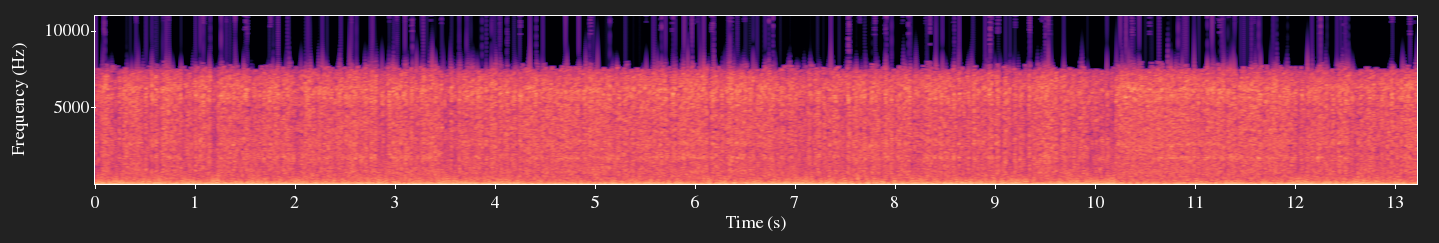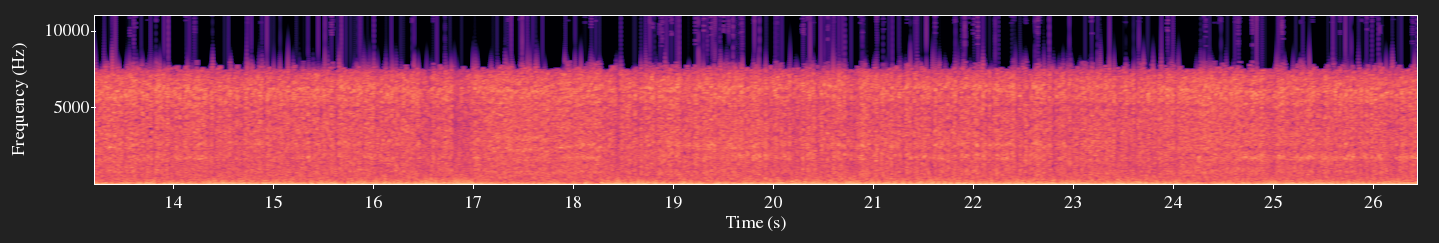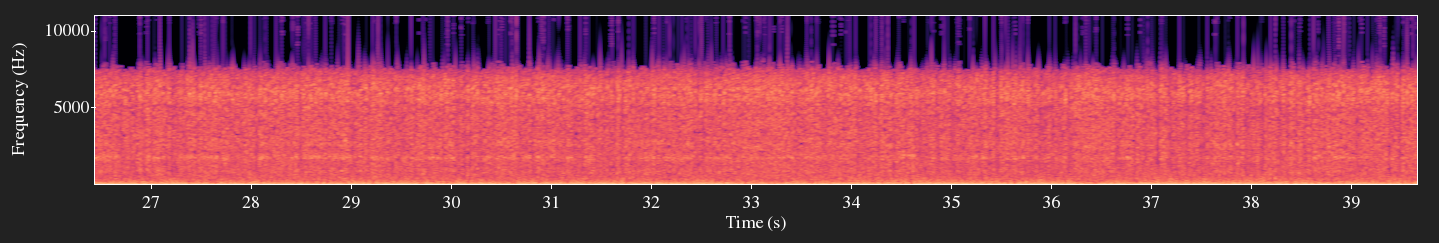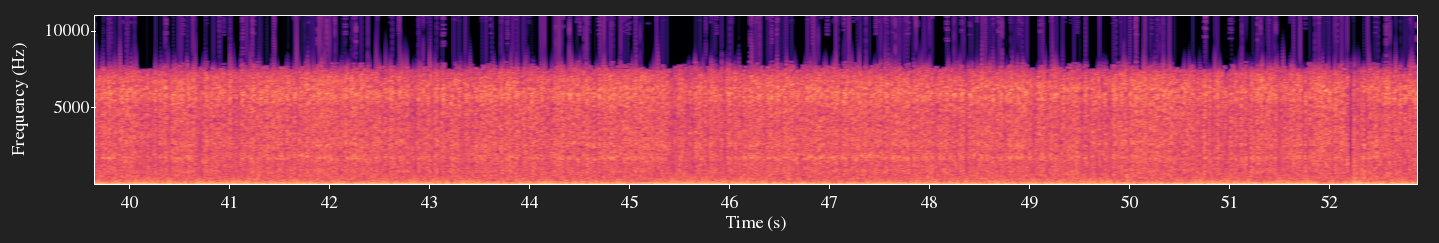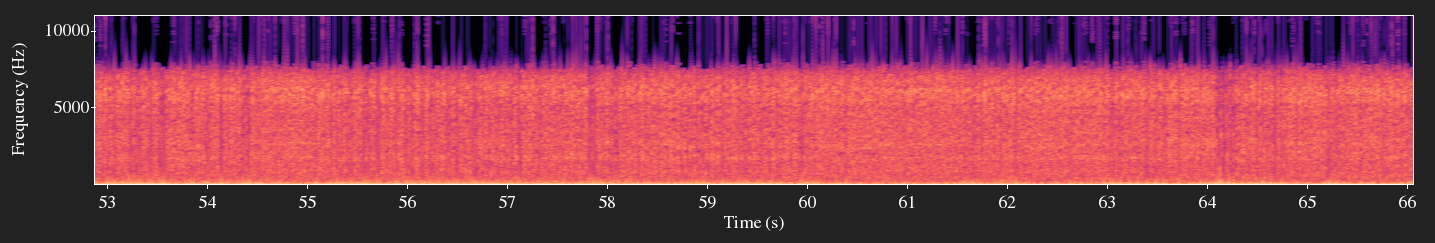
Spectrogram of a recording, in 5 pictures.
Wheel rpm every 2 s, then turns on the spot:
230, 230, 230, 230, 230, 230, 230, 230, 230, 210, 190, 200, 210, 230, 230, 230, 230, 230, 230, 220, 230, 230, 230, 230, 230, 230, 160, 220, 220, 220, 230, 230, 120.
none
